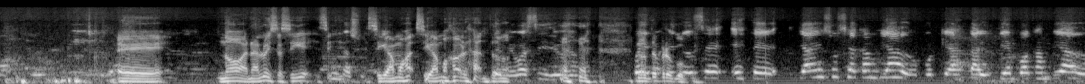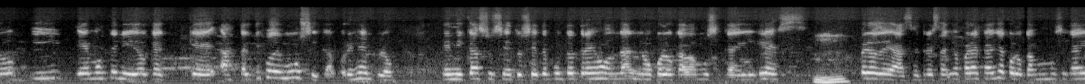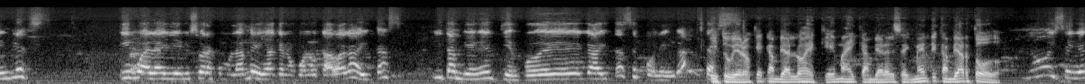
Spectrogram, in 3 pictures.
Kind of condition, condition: setting, busy venue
